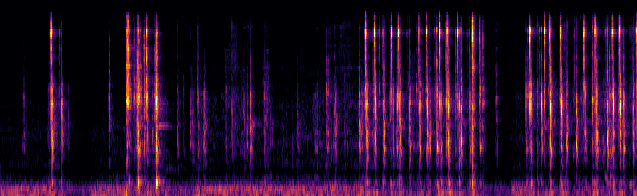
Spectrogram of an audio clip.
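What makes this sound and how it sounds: Both hands type steadily with their fingertips on a retro typewriter-style mechanical keyboard with round plastic keycaps. The result is a stream of sharp, bright clicks, with a single keystroke, a short burst, a quiet stretch, then two dense runs of rapid typing, each click dying away almost instantly over a faint low hum.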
